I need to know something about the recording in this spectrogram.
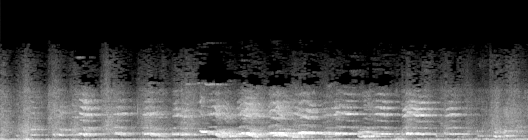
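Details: Six young Labrador Retriever pups of Sadie's litter at play in their indoor play room, giving a run of rising and falling high whines and short yips, steady soft rustling beneath.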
